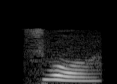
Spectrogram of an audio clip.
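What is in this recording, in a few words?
"swore", English; {swɔ:r}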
